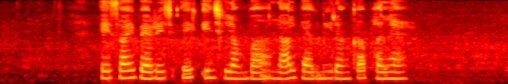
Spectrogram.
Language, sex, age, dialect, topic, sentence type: Hindi, female, 56-60, Marwari Dhudhari, agriculture, statement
